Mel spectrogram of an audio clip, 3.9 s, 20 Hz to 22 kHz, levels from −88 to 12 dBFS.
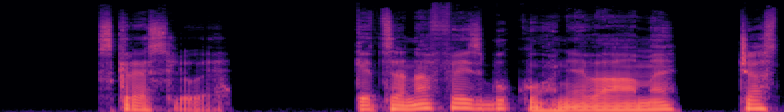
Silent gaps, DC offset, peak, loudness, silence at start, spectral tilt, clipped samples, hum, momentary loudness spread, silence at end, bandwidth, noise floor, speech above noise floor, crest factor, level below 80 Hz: none; under 0.1%; -6 dBFS; -21 LUFS; 0.5 s; -6 dB/octave; under 0.1%; none; 12 LU; 0.05 s; 16.5 kHz; -75 dBFS; 56 dB; 16 dB; -30 dBFS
